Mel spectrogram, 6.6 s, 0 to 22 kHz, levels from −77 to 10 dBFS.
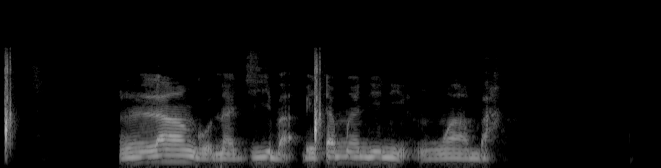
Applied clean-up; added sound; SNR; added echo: none; Clapping; 0 dB; none.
